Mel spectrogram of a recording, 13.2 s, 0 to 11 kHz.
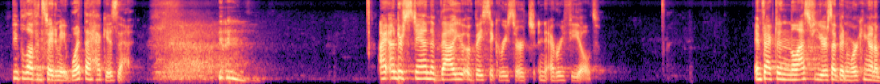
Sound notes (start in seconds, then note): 2.3 audience laughing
